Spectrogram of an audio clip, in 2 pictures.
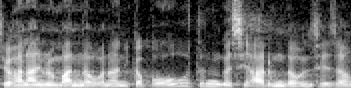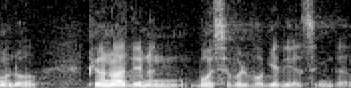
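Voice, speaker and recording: Very fast speech with lively intonation. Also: man. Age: 60s. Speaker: pastor. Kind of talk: testimony.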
